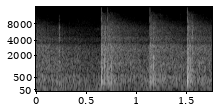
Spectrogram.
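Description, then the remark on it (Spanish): Several sharp fireworks bursts crackle against a steady hiss of background noise, with three louder pops spaced irregularly and a fainter one at the start. “ya comenzaron los fuegos artificiales.”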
